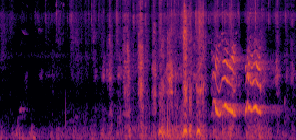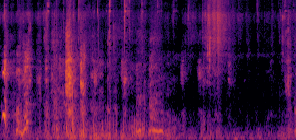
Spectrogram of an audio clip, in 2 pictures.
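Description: Dogs at play in a chase: a wavering, high whine from one dog about four seconds in and a short yelp near six seconds, among quick thuds and scuffles of the running dogs.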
